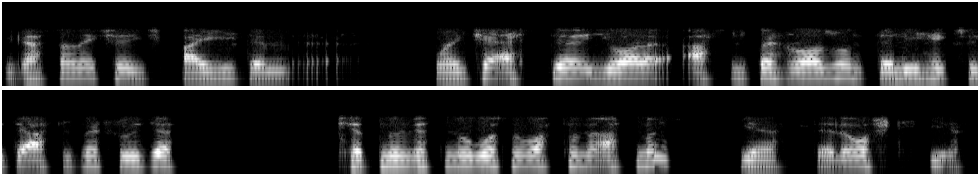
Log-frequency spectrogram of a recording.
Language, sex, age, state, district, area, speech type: Kashmiri, male, 18-30, Jammu and Kashmir, Shopian, rural, conversation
